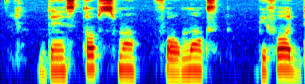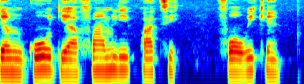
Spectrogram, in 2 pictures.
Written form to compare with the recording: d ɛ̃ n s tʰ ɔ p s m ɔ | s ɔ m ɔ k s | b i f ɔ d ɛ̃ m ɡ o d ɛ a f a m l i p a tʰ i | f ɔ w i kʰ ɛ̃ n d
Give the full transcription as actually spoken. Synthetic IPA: d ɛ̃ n s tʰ ɔ p s m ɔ | f ɔ m ɔ k s | b i f ɔ d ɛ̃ m ɡ o d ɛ a f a m l i p a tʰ i | f ɔ w i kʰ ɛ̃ n d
